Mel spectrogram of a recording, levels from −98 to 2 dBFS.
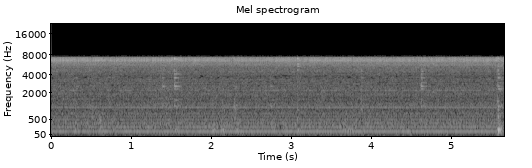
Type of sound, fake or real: real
